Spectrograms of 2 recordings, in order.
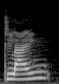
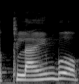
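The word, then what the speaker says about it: climb: तो यहाँ पर ये जितने भी स्पेलिंग्स है, यहाँ पर आप बी को प्रोनाउंस ना करें। अगर आप करते हैं तो, जैसे कि कॉम्ब में करते होंगे, क्लाइम में करते होंगे। अगर क्लाइम पढ़ेंगे तो करेक्ट होगा, क्लाइंब पढ़ेंगे तो गलत हो जाएगा।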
